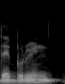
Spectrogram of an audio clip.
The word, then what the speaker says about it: De Bruyne: Ona da söyleyin isterseniz De Bruyne diye okunuyor senin adın diye.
